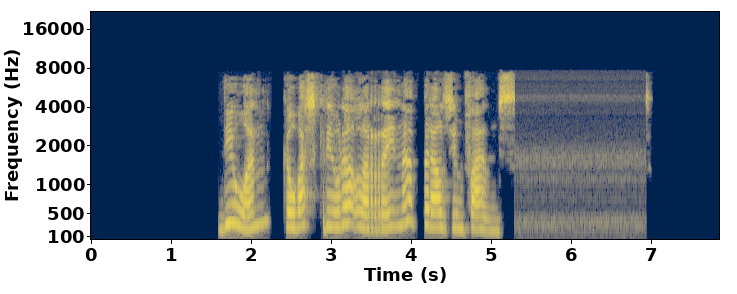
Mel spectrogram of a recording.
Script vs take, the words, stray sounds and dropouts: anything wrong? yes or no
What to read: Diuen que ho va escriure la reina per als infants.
no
